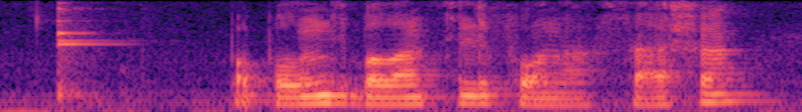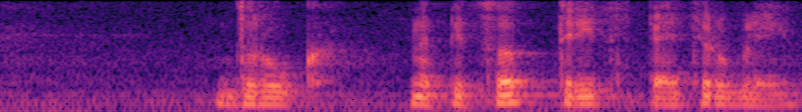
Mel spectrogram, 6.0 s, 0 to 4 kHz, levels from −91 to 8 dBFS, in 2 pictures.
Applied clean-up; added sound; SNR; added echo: none; Tools; 14 dB; none.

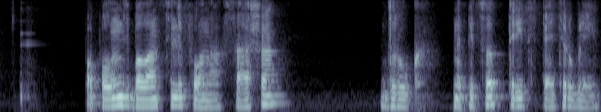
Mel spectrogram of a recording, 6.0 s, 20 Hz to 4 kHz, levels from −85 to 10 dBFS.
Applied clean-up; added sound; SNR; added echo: neural mask model RNNoise.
